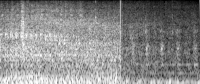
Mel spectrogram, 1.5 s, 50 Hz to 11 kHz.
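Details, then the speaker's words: 1964 International pickup driving; engine drone sags and slows as if starving, dying. Not out of fuel; owner unsure whether fuel is getting through, and says the governor slows it down. Cause unconfirmed. "we need to figure out how to take the governor off this thing cuz it gets buggy and and then it slows itself down oh why you dying you're just doing so"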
